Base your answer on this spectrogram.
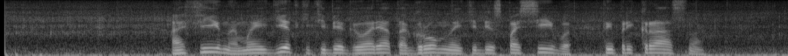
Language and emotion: Russian, positive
